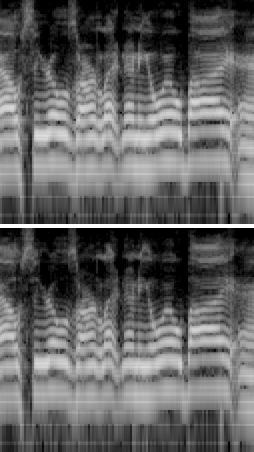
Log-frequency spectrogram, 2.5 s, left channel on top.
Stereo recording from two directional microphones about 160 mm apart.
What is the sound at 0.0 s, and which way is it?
Speech, 5° left (ahead or behind).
